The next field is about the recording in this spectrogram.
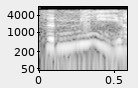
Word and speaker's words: theme: 这就是那 theme 吗？主题，这才是我要表示的精神，是不是啊？ theme 看到了哈，这几个读的时候别读成 the me 哈，人家不知道你说什么，对吧？记得哈， theme 哈，要记得。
